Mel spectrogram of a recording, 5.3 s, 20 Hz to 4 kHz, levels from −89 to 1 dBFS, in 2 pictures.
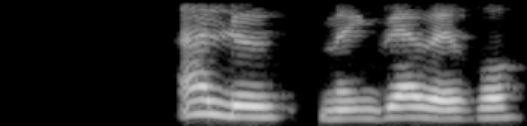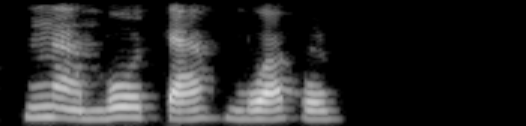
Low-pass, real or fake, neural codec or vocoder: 3.6 kHz; fake; codec, 16 kHz, 8 kbps, FreqCodec, larger model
